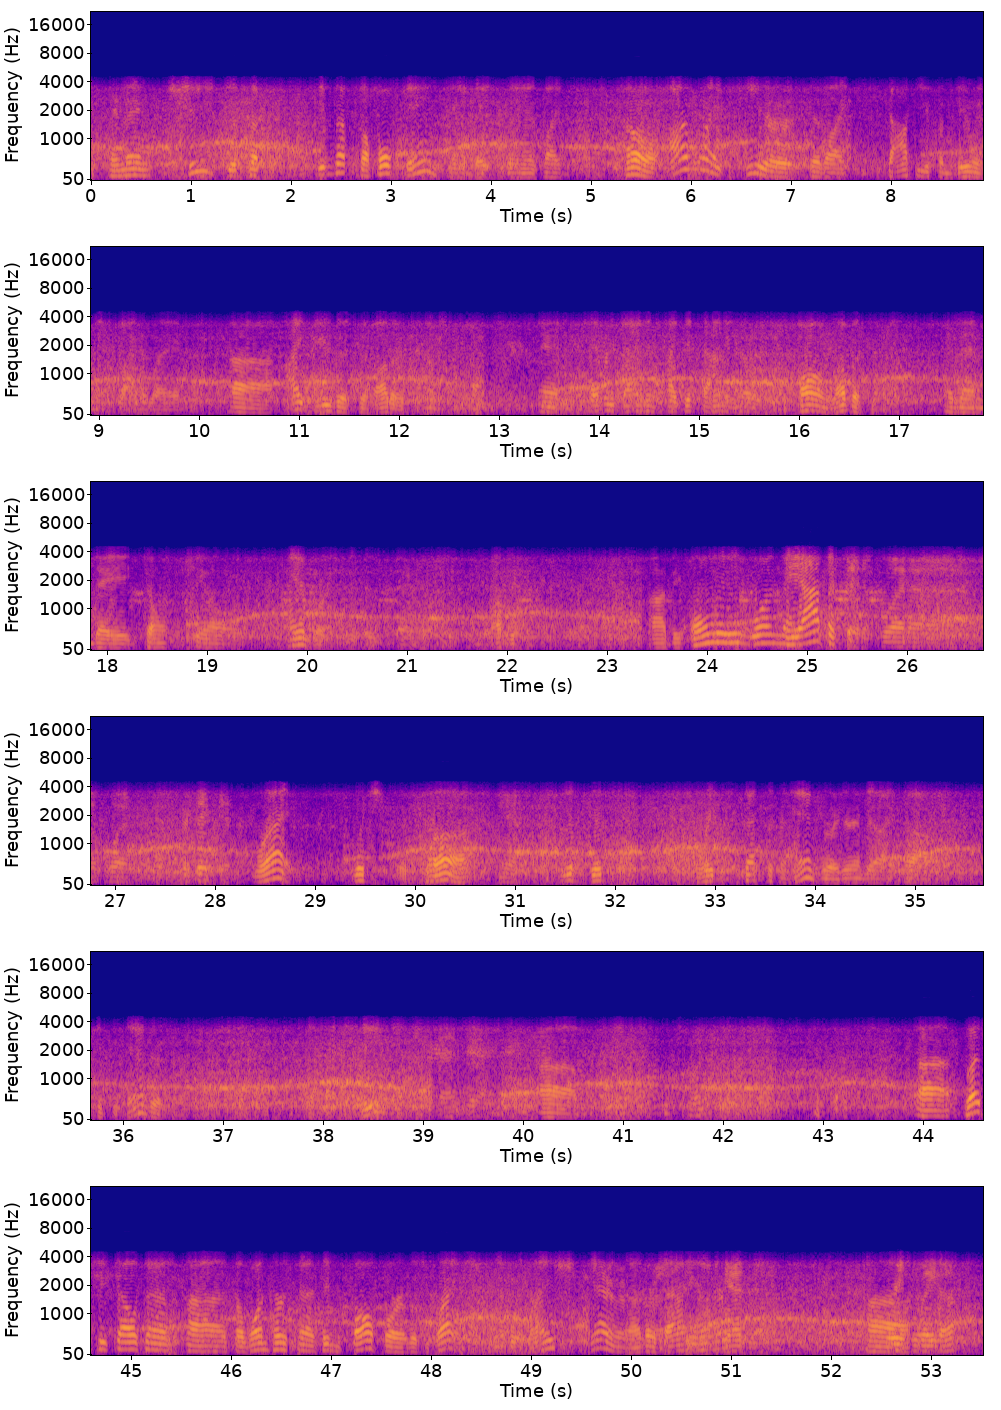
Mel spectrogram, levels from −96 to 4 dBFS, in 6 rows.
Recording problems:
phone-call audio; poor line; nothing above 3.5 kHz
wind noise on the microphone; heavy; 3 dB below the speech
animal sounds; noticeable; from 12 s on; 15 dB below the speech
murmuring crowd; faint; throughout; 25 dB below the speech

